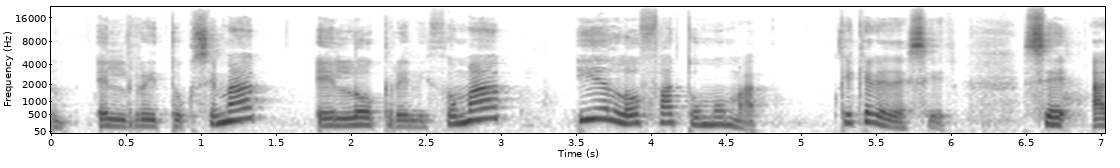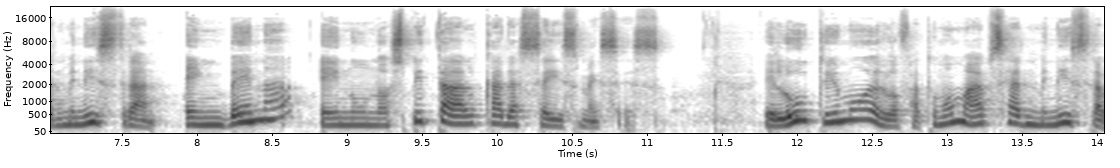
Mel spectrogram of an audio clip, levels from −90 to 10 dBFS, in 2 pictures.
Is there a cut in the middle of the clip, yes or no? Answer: yes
